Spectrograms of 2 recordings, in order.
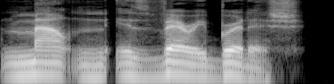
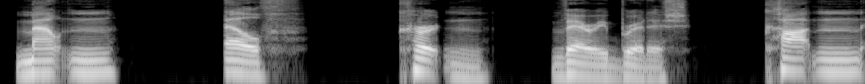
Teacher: If you're studying a British accent, correct me if I'm wrong, but I feel that mountain is very British. This is when I'm replacing T with the glottal stop.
